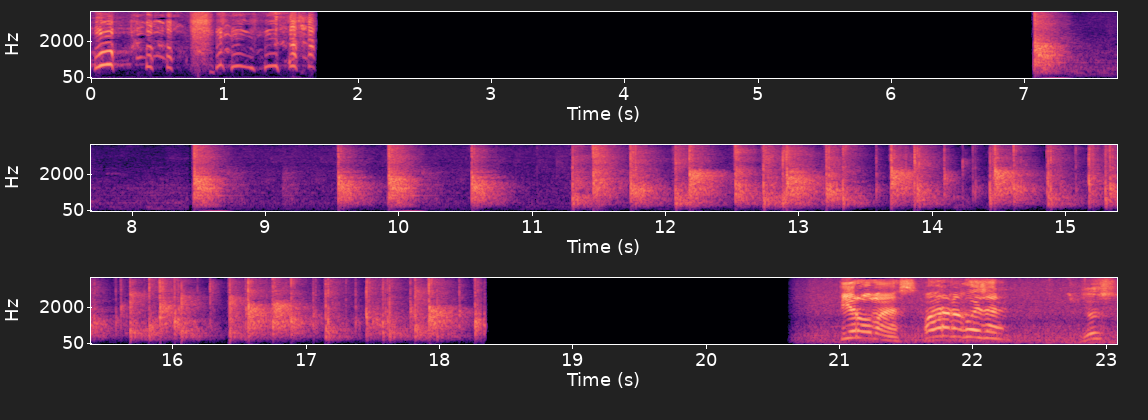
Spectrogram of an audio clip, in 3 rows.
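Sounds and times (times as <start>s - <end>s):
slow single hand claps: 8.5s - 8.8s, 9.5s - 18.4s
small-group applause: 9.6s - 18.4s.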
